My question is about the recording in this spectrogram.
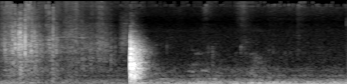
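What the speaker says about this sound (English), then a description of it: "I'm going to use my cookie scoop" A cookie scoop gives one sharp, close scraping clack as it portions orange spice cookie dough, after a soft rustle and then quiet kitchen room tone.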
